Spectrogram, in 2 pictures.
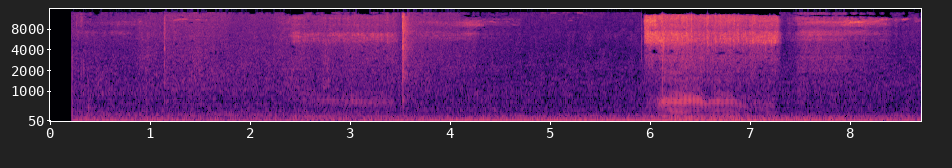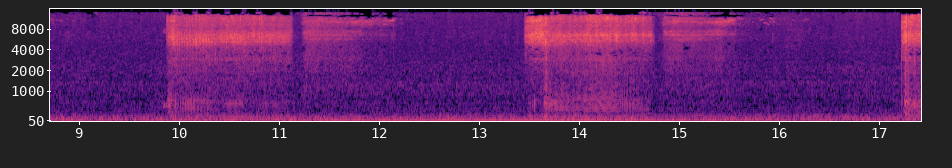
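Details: Sleeping bulldog snoring like a human: rattling, snorting snores about every four seconds over a steady low hum.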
